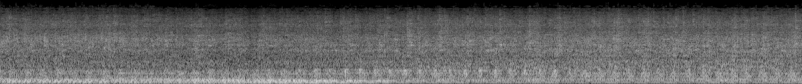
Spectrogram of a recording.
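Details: Restored 1932 Ford gasser truck, old V8 engine that sat 40-plus years, first run without coolant or fan belt: even idle after start-up, revs easing down slightly, no knock or misfire; good oil pressure about 42.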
